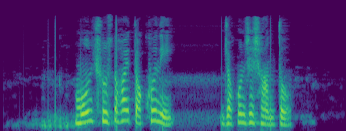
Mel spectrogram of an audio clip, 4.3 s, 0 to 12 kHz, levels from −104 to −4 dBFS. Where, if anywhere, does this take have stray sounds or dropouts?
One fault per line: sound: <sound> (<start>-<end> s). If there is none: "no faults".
no faults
